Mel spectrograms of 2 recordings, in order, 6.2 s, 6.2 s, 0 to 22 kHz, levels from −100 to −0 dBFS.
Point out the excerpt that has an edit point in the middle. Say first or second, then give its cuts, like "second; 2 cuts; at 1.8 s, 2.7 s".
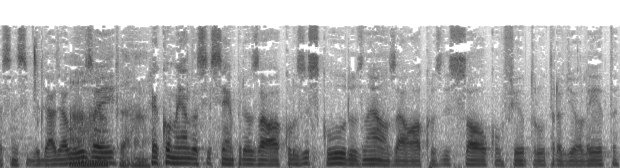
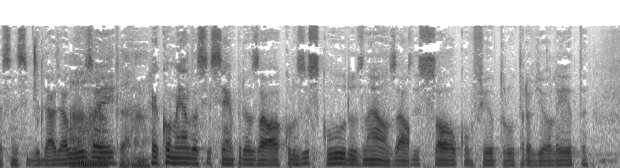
second; 1 cut; at 4.1 s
